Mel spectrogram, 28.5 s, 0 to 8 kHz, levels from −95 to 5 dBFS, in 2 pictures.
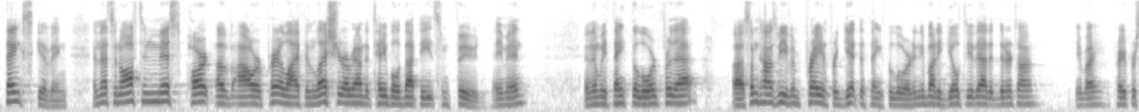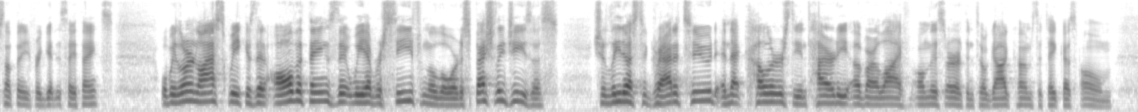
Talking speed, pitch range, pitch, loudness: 210 wpm, 135-175 Hz, 150 Hz, -38 LUFS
